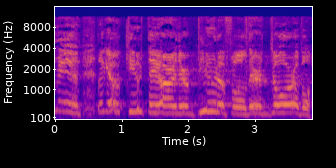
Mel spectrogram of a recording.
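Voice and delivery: put-on high, loud gushing over cute kids; mock the crowd cooing at the children; imitating the audience gushing over the kids. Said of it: "you guys go nuts".

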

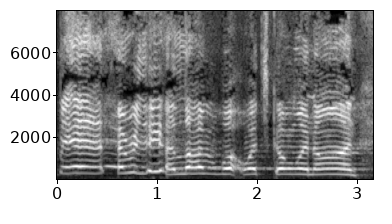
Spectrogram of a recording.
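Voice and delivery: high, lost cry; David distraught. Retold or imitated. David after losing his family, distraught. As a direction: cry out everything I love.

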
